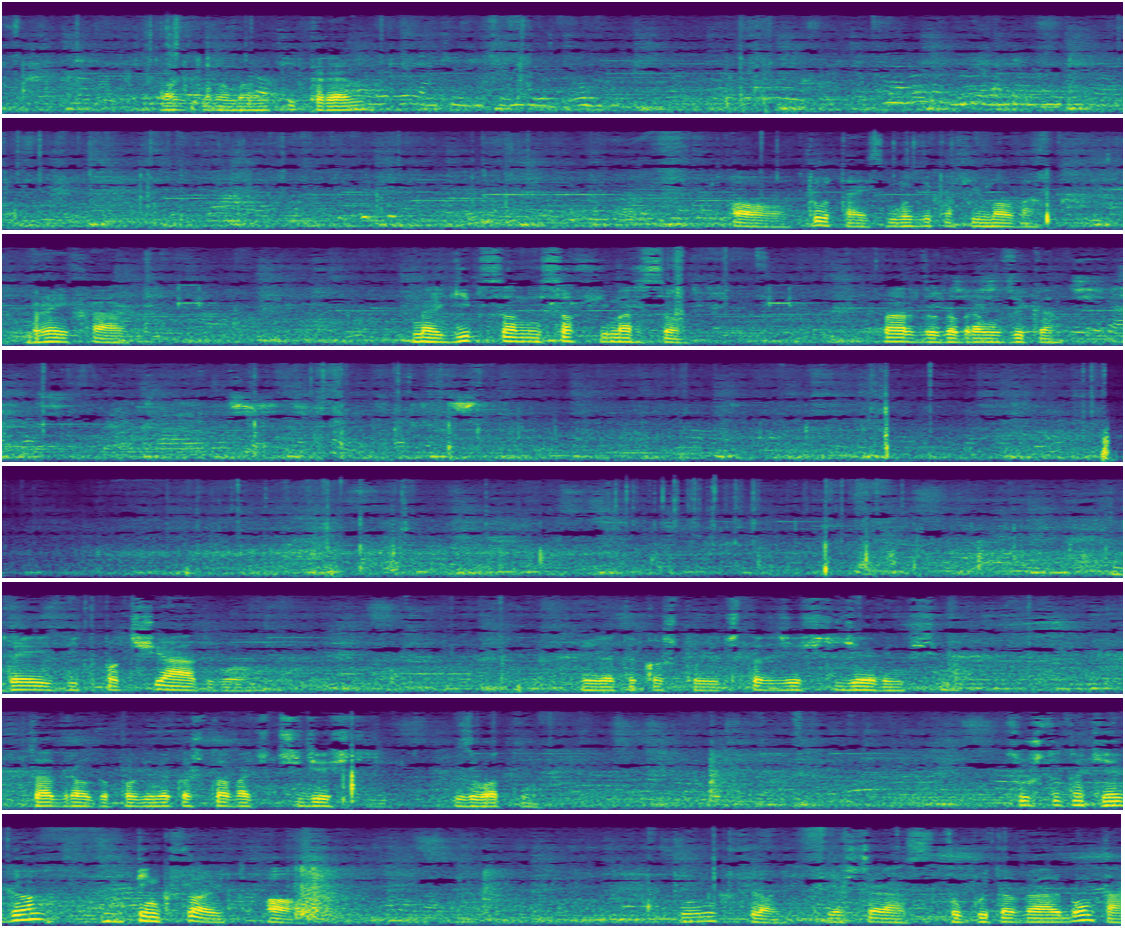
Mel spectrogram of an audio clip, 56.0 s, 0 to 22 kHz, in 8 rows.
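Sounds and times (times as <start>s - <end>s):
background music in a shop: 0.0s - 56.0s.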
